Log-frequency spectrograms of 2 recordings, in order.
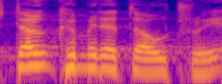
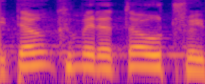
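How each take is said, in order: First: Loud, fast, barking the don't; harsh prohibition. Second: Don't commit adultery as a caring plea, not a command; gently pleading, a hint of tenderness; loving warning. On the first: Retold or imitated. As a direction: hurl don't commit adultery as a scolding ban. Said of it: "Your tone of voice threw me off". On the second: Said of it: "but not the way you said it".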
